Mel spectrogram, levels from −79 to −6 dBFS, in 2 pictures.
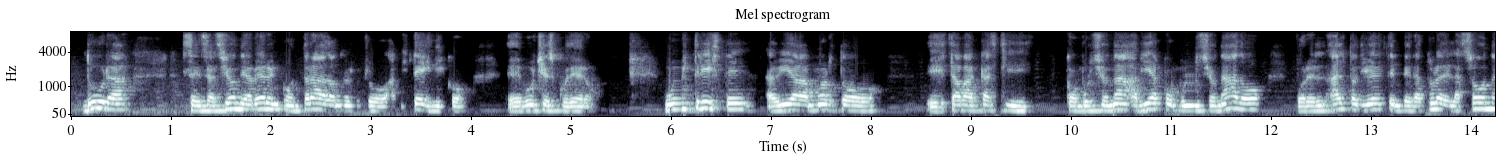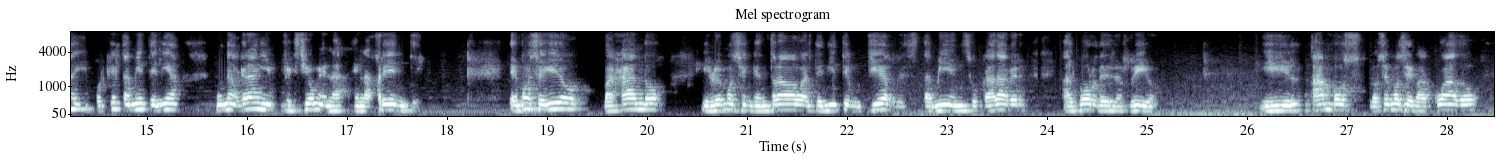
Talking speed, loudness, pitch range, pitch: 135 wpm, -11 LUFS, 130-160 Hz, 145 Hz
